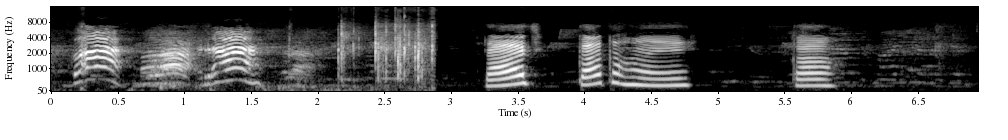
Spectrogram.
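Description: Young children chant loudly in a sing-song voice nearby.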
